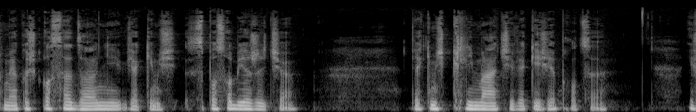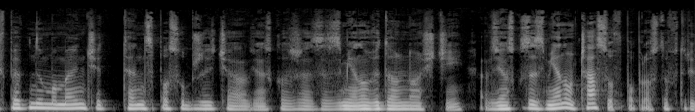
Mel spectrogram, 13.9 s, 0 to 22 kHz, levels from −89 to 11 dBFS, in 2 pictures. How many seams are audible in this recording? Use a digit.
2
